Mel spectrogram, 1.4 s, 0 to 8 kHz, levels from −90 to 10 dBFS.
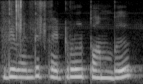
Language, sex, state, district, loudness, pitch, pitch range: Tamil, female, Tamil Nadu, Kanyakumari, -20 LUFS, 260 Hz, 250-270 Hz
